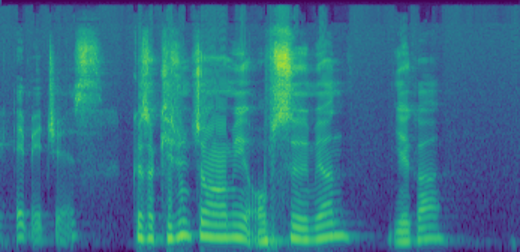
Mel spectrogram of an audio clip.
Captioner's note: speaking korean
